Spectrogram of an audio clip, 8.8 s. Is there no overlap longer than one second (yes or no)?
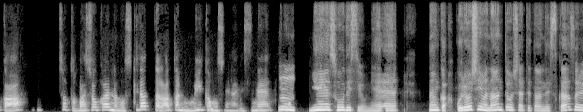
yes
